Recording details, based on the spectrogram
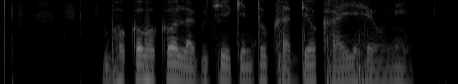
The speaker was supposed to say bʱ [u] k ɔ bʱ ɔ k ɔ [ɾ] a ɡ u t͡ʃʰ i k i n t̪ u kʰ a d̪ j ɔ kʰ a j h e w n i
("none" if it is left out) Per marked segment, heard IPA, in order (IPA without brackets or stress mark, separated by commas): ɔ, l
